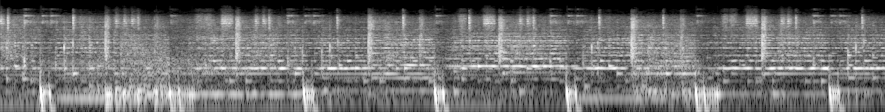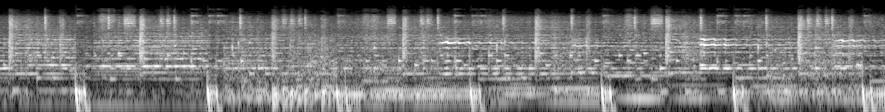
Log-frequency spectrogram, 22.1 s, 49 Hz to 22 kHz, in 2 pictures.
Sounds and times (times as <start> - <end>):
Music: 0.0 - 22.1.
